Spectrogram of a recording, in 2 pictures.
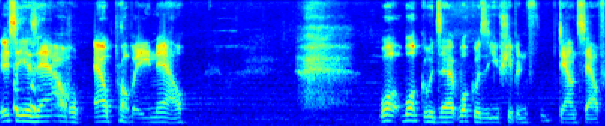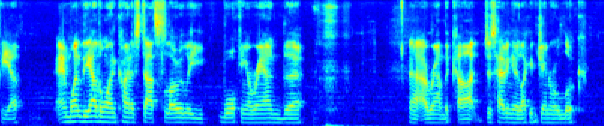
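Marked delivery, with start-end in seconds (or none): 0.0-8.3 put-on Scottish bandit accent. Voicing a bandit stopping the traders' cart: put-on bandit accent. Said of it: "this is the best accent I can do".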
